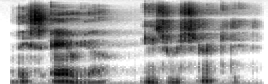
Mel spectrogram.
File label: shuttle male system status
